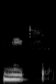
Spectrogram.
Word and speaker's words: Nietzsche: I'm going to say it wrong. – Friedrich Nietzsche. – Yeah. – That's how you say it.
